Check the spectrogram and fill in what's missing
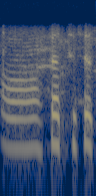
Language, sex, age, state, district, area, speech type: Manipuri, female, 30-45, Manipur, Tengnoupal, rural, conversation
